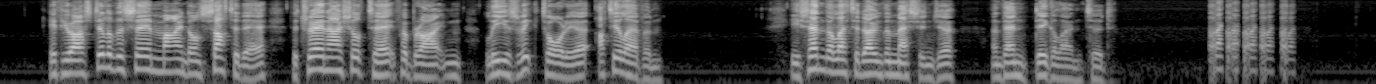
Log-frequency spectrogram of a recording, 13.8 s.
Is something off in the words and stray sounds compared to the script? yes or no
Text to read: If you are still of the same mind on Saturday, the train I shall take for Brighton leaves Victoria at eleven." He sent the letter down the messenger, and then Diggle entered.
yes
